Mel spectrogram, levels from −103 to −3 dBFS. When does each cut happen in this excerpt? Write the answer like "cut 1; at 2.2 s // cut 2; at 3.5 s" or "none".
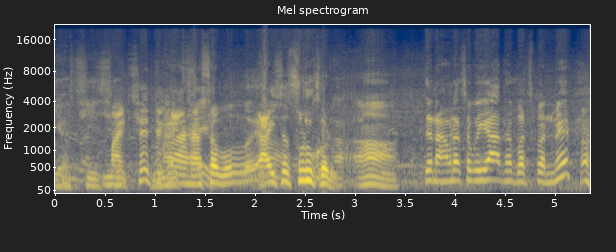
cut 1; at 3.7 s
